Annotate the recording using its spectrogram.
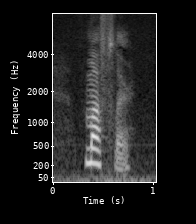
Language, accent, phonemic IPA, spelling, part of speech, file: English, US, /ˈmʌflɚ/, muffler, noun, En-us-muffler.ogg
- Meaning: Something or someone that muffles.: 1. A part of the exhaust pipe of a car that dampens the noise the engine produces 2. An accessory for a firearm that lessens the noise at the muzzle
